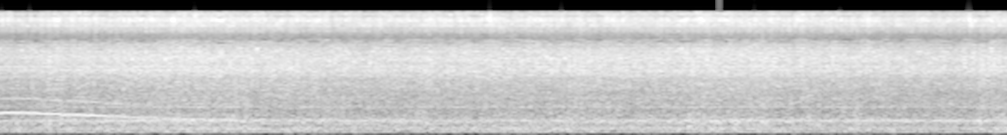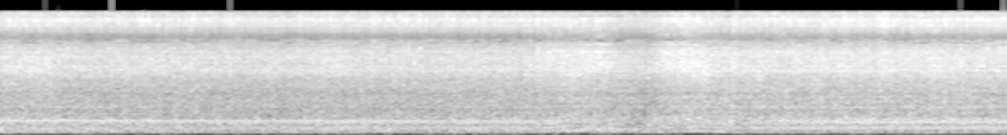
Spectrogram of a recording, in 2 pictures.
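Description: Motorcycle engine running while riding along a road, with heavy wind rush on the microphone. The engine note drops over the first couple of seconds, then holds steady.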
